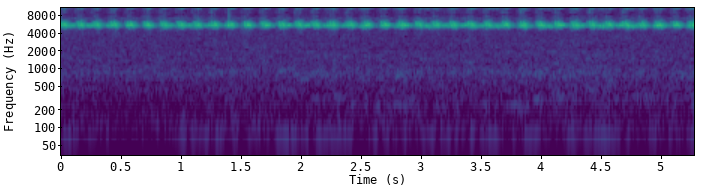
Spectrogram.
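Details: In Walnut, California at night, crickets keep up a rhythmic, piercing chirp, each pulse closely following the last in a steady beat.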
